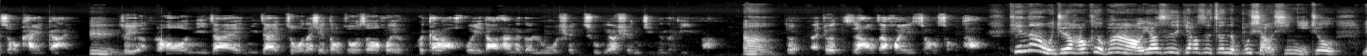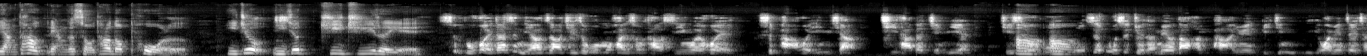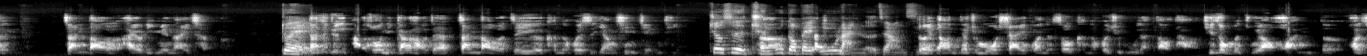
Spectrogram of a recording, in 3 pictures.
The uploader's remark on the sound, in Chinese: 線上錄音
